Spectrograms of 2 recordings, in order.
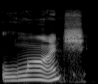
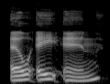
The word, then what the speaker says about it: Lantzsch: I married into the name, so I learned how to spell it as well. It is Lantzsch, Lantzsch.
